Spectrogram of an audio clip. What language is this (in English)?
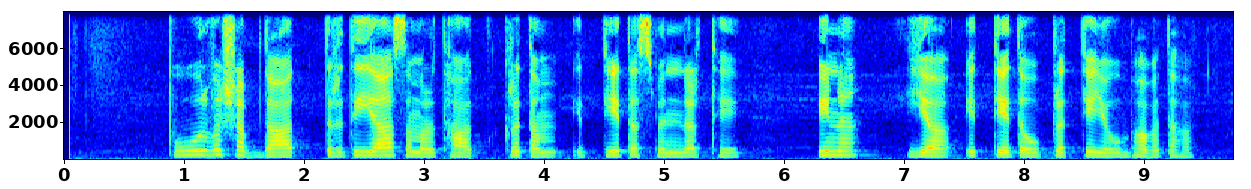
Sanskrit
